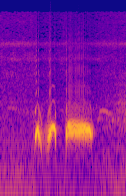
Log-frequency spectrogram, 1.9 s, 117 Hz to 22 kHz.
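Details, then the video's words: A single phrase from a spotted dove decoy calling for a mate, dated 24 August: two quick, clipped coos followed by one long, even, mellow coo, then quiet. "Cu mồi gáy gọi tìm bạn, giọng bổi kích thích bổi lỡ"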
